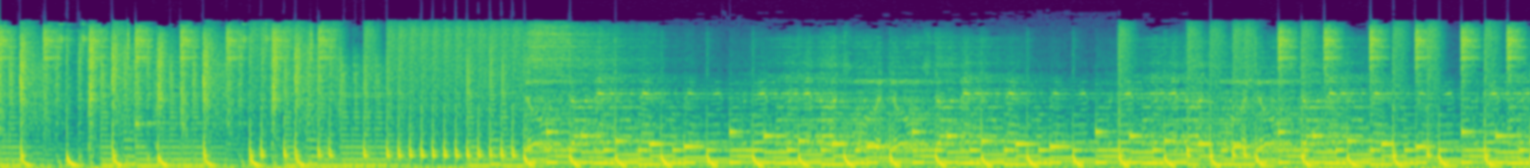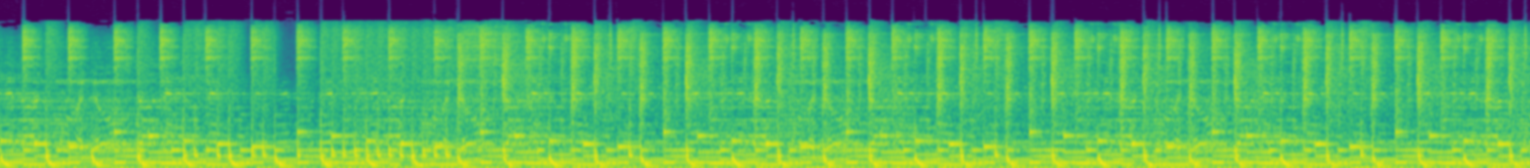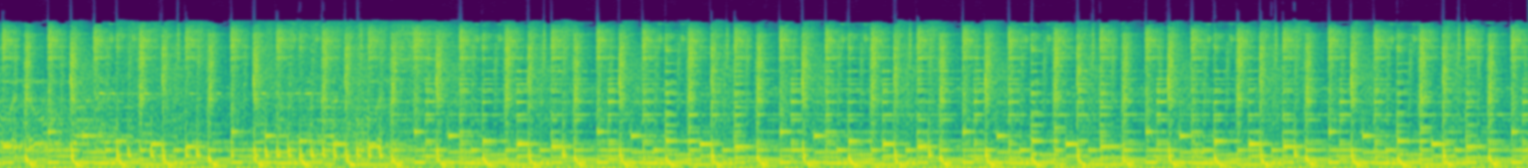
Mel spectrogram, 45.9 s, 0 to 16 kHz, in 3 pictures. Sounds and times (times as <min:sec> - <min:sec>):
Electronica: 0:00.0 - 0:45.8.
